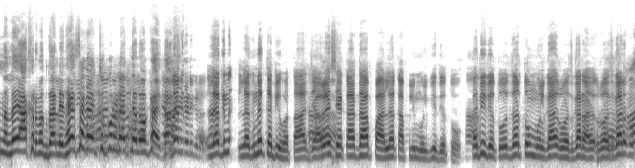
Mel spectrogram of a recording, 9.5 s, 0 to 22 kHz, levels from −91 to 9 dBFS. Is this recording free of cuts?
yes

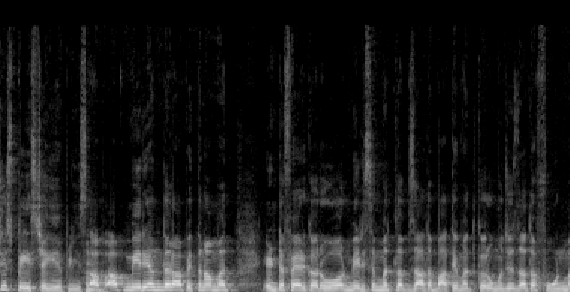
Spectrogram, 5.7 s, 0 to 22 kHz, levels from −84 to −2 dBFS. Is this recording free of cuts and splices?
yes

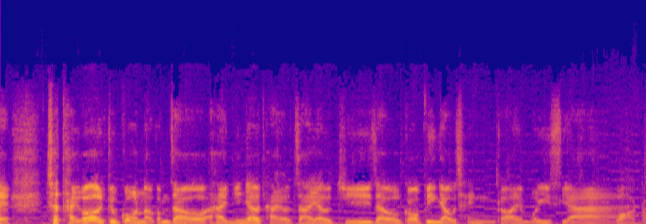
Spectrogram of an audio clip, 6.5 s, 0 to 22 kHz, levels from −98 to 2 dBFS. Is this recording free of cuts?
yes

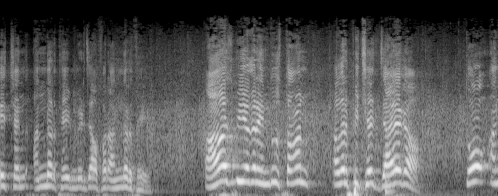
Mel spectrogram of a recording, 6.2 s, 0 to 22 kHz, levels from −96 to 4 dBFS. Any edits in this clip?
no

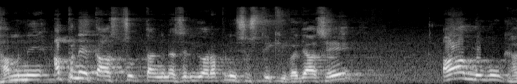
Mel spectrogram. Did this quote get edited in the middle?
no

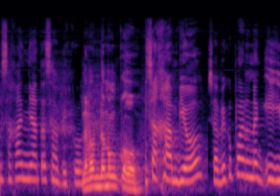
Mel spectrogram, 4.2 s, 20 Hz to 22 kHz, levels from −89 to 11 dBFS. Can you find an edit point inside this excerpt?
yes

